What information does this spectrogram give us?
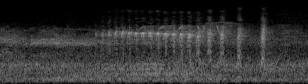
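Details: A Yellow Warbler in Ontario, Canada, sings a quick run of about a dozen high, sweet, slightly falling notes ending in a couple of sharper accents, over a steady background hiss.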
